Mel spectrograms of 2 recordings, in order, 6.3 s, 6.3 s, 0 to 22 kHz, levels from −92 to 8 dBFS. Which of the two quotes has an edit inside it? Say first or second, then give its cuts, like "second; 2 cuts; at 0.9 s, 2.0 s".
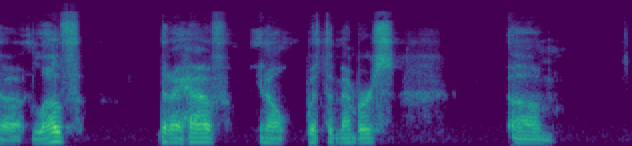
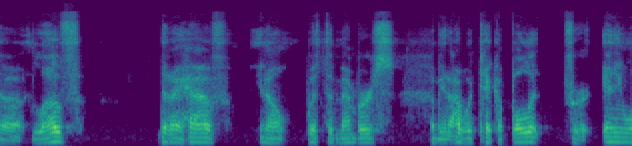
second; 1 cut; at 4.3 s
